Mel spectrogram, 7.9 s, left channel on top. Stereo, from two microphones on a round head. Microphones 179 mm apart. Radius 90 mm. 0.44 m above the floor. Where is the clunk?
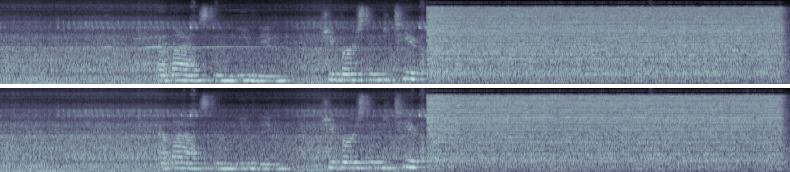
I don't hear a clunk.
